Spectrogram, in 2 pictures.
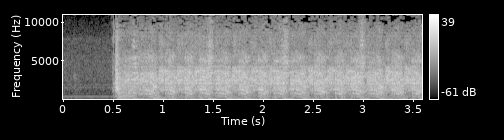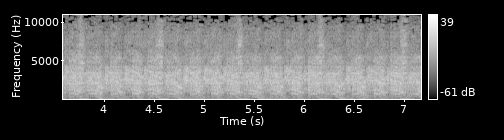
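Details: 1986 Lull 644-TT-34 Highlander II telehandler diesel, sat many years, non-running, fuel reaching number one injector: steady starter churn at about two and a half beats a second, even compression pulses, never catches; cranks without firing.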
